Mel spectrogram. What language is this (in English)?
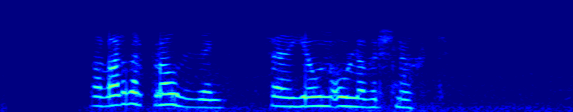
Icelandic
